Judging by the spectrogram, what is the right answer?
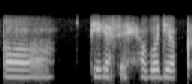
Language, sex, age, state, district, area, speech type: Assamese, female, 18-30, Assam, Lakhimpur, rural, conversation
